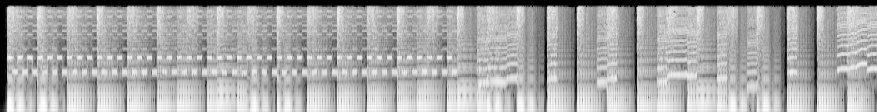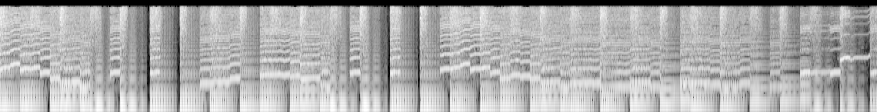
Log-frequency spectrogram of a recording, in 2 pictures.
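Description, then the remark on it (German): A bright, bleepy chiptune track from the second Turtles Game Boy game, the track that plays when the pause button is pressed, plays loudly and steadily for the whole stretch, with a busy square-wave melody over a bouncing bass line and no voices. “Das ist aus dem zweiten Turtles Gameboy-Spiel.”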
